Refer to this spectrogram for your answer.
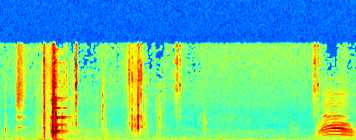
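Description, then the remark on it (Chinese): A cat gives one clear, drawn-out meow near the end, after a few sharp clicks and knocks over a low background hum. Nobody speaks. “猫猫啊，系。”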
